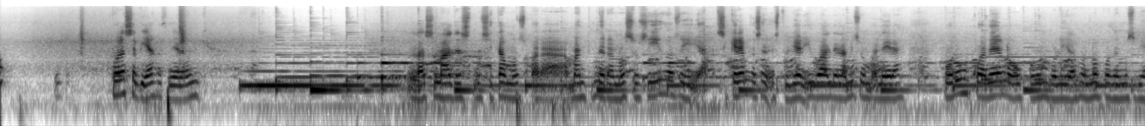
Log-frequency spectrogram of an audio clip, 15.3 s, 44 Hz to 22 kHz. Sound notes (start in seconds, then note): 3.9 gentle music; 5.9 speaking in foreign language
